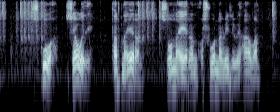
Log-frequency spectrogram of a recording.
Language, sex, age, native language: Icelandic, male, 30-39, Icelandic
